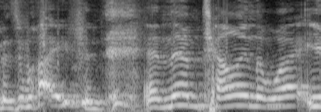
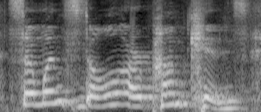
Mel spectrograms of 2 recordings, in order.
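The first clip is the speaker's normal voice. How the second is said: higher-pitched upset wife, lightly acted; mock distraught; 7 semitones higher than usual. Wife reporting stolen pumpkins to her coach husband, mock distraught. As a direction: imitate a wronged wife in a raised pitch. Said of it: "Mary Lou's distraught. Like, she's upset".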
